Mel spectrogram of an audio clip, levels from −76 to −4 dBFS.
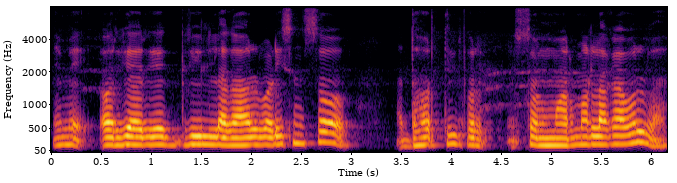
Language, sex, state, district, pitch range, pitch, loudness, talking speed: Bhojpuri, female, Bihar, Muzaffarpur, 155-170 Hz, 160 Hz, -17 LUFS, 125 wpm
